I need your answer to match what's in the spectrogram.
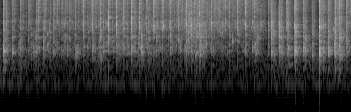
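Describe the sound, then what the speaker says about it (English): Chopsticks whisk beaten eggs in a bowl for Singapore noodles, a quick, steady run of light clicking taps against the sides that grows brisker and sharper toward the end, close and fairly quiet. "give it a good whisk"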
